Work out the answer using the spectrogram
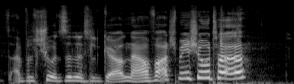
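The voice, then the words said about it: Exaggerated comedic German accent. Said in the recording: “Can't you tell how German I am? ... Okay, Nick Kroll. ... like a very, like, Nick Kroll comedy-level accent.”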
